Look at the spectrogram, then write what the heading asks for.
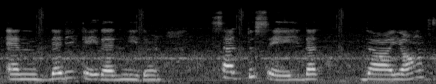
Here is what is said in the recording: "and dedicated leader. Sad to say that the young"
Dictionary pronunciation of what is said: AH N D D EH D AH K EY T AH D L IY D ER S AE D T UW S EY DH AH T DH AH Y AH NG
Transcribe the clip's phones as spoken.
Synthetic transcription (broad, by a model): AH N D D EH D AH K EY T AH D N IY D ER S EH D T UW S EY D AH T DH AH Y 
